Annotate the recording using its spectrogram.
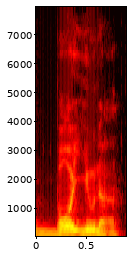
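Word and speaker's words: Boiuna: Um, so it's apparently pronounced Boyuna, so beware.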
